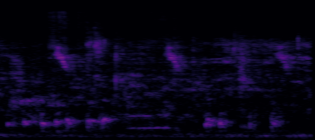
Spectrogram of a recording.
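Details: Domestic hens filmed during mating give soft, short, mid-pitched clucks in quick uneven runs, with steady low background noise.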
